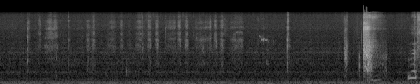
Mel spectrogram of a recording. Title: Big Yawn Little Sneeze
